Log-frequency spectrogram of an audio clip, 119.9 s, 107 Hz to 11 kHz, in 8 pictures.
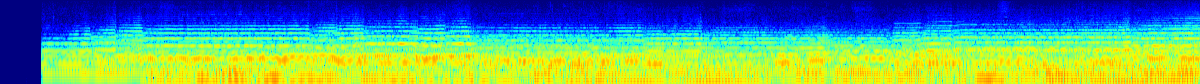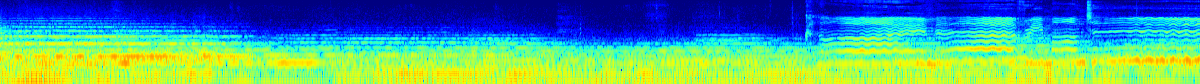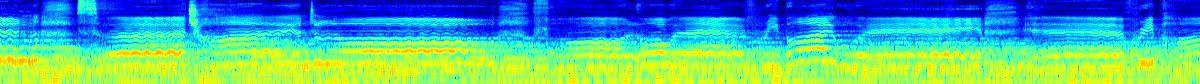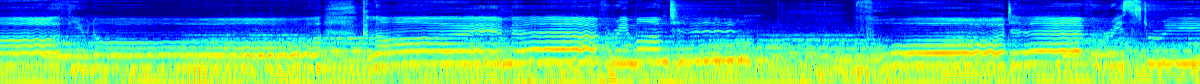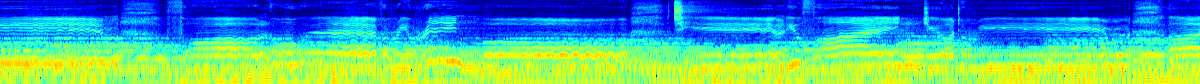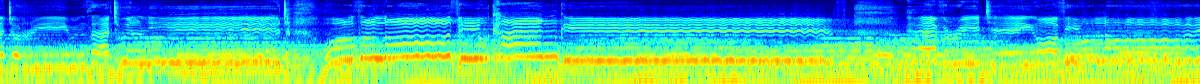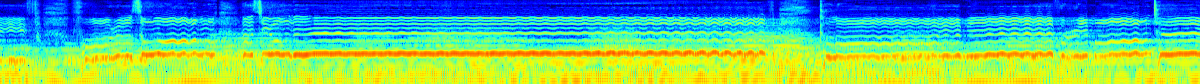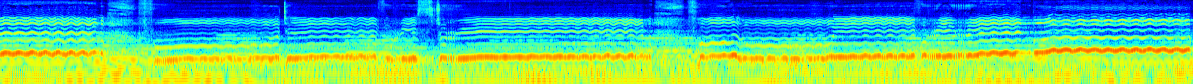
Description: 70th -D Day Gala Concert 2014
Liverpool Philharmonic Hall
soprano
Celebration Singers and Northop Silver Band
Concert extract                          D Day Concert 2014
